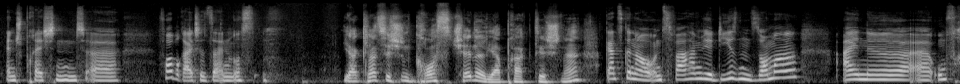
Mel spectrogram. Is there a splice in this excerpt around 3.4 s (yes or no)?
no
